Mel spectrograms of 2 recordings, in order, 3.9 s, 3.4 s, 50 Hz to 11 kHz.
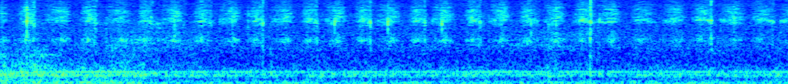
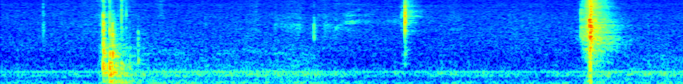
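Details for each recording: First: BL06 folding knife, new out of the box, stiff due to detent issue: quick gritty dry scrapes about three or four a second during rapid open-close to speed wear-in before lubing and pivot tension check; dry stiff pivot. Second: BL06 folding knife after break-in, loosening the pivot, two small drops of oil and retightening: quick swish and clean snap as the blade locks, repeated without drag or grit; the stiffness may largely have been from the knife being assembled completely dry.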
